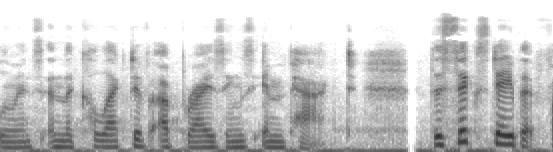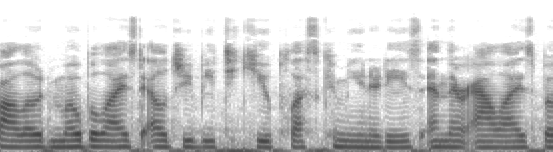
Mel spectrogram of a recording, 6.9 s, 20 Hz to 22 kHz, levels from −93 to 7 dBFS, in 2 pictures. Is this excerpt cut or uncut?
cut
